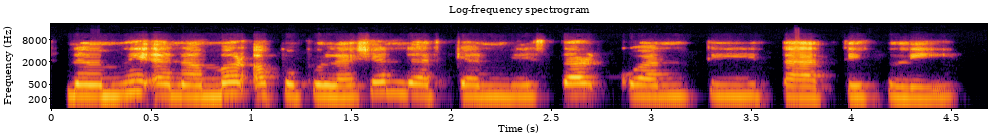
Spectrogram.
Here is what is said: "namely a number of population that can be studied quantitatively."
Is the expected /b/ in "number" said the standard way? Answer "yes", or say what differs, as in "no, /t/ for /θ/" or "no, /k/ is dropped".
no, /b/ is dropped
